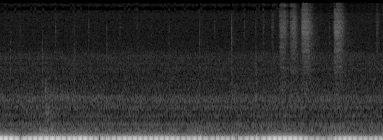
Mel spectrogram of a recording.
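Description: Soft pastel pushed and blended into paper with a fingertip, a continuous quiet dry rubbing and scuffing that swells and eases in short strokes, close and alone.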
